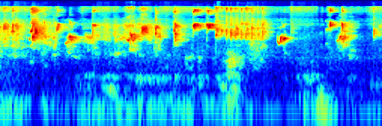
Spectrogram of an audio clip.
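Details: Raw calling of a pet parrot: sharp, high-pitched chirps and squawks in uneven bursts, some bright whistled notes standing out, short quieter gaps between bursts, faint low background hum.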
